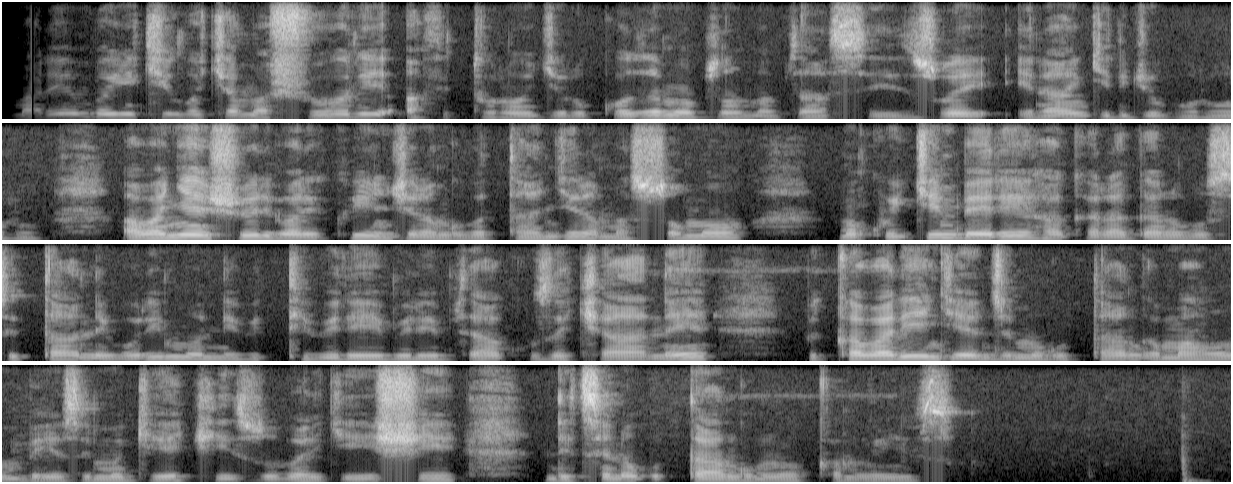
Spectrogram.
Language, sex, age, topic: Kinyarwanda, female, 36-49, education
